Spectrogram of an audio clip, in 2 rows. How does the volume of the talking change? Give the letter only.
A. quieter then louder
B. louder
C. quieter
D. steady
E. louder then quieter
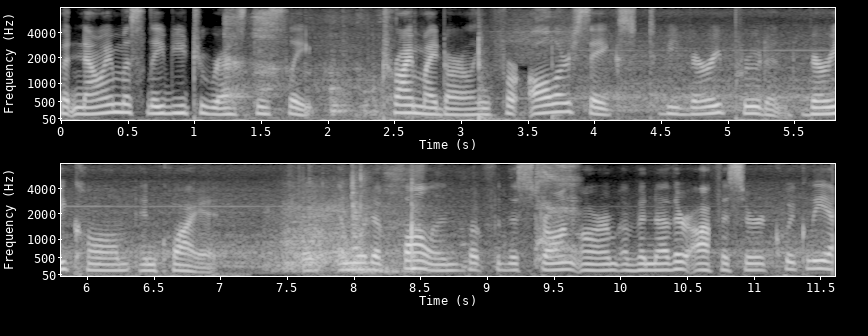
D.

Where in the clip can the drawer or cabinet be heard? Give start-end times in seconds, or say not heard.
2.5-3.8, 7.3-8.7.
